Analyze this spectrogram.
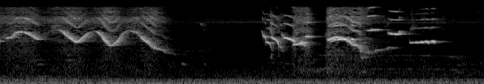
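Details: Caged White-rumped shama (kacer) trained with a cililin fill, opening with a wavering, rising-and-falling whistled trill, then a pause and a rapid jumble of sharp whistled and chattering notes.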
